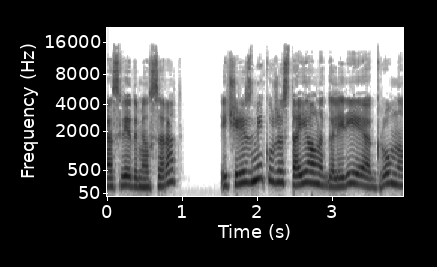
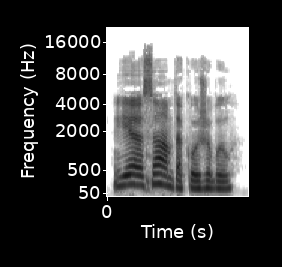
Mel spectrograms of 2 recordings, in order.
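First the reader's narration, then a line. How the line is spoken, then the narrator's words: Sighing. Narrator (Russian): вздохнул дракон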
